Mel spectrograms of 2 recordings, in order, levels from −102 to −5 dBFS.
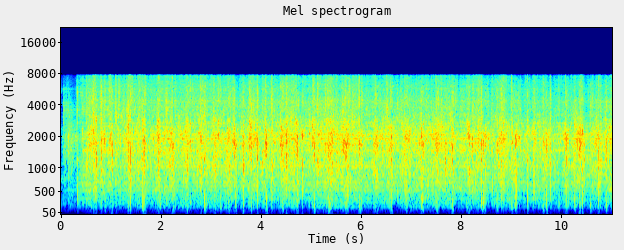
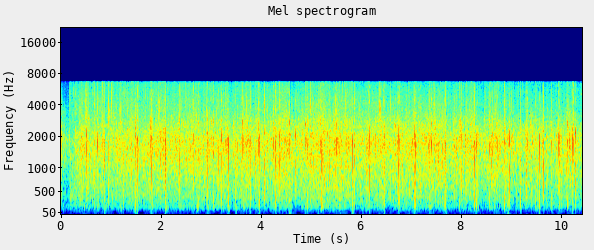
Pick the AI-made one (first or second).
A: first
